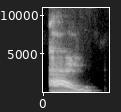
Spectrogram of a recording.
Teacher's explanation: el sonido Au que es como una a como una u es un sonido largo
